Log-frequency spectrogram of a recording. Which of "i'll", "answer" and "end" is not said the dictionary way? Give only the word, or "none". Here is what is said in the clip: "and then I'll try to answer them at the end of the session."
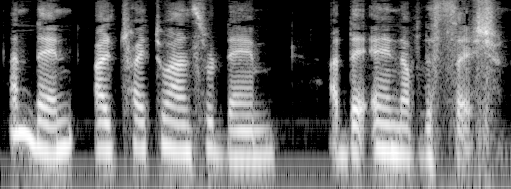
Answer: none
